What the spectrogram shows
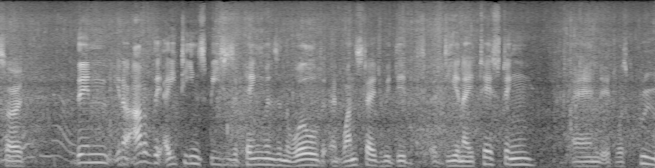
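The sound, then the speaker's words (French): African penguins of the South African coast bray like donkeys in a loud series of harsh, honking calls that rise and fall in quick succession for several seconds, with only short pauses between bursts. “Ils font le même bruit que les ânes quand ils braient.”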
